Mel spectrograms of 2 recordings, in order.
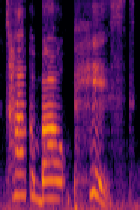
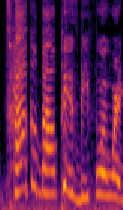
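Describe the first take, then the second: First: Said in the usual way. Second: Annoyed emphasis. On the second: Retold or imitated.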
